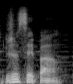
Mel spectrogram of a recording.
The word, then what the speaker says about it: je sais pas: Je sais pas.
